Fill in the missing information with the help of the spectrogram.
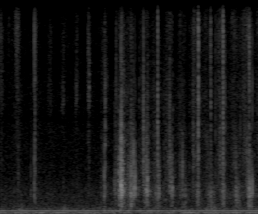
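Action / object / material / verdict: scrape / cotton denim jeans / denim / none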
